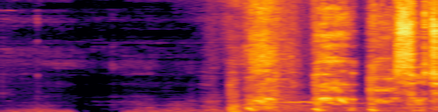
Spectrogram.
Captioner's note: cough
